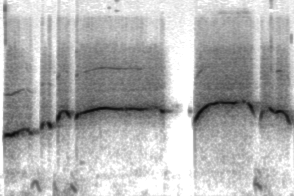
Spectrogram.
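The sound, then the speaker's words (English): A person whistles a short, haunting tune from a TV soundtrack in two loud, clear phrases split by a brief pause: quick shifting notes lead into a long held note, then a second gently wavering phrase follows. “I'm terrible at whistling. No, you're doing it.”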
